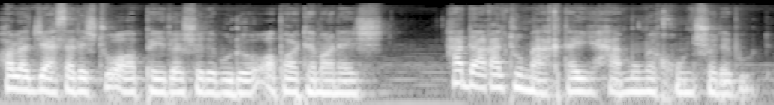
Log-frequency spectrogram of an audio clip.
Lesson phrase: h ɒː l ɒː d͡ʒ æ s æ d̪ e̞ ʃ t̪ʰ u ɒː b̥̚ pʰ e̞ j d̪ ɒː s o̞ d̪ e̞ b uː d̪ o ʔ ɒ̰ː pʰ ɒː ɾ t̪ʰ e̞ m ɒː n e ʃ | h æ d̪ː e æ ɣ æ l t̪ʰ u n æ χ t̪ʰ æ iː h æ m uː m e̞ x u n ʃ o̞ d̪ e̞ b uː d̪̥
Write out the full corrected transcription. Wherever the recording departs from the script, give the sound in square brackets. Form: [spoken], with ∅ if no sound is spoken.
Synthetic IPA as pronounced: h ɒː l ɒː d͡ʒ æ s æ d̪ e̞ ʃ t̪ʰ u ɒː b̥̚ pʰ e̞ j d̪ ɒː [ʃ] o̞ d̪ e̞ b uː d̪ o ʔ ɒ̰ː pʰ ɒː ɾ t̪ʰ e̞ m ɒː n e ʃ | h æ d̪ː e æ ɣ æ l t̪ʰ u [m] æ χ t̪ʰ æ iː h æ m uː m e̞ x u n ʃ o̞ d̪ e̞ b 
